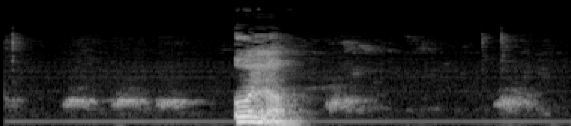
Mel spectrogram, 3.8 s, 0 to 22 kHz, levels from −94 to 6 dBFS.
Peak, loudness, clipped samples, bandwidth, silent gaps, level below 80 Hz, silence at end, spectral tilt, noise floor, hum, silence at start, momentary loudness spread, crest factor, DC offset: -2 dBFS; -14 LUFS; under 0.1%; 7.4 kHz; none; -44 dBFS; 1.8 s; -8 dB/octave; -58 dBFS; none; 0.45 s; 29 LU; 18 dB; under 0.1%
